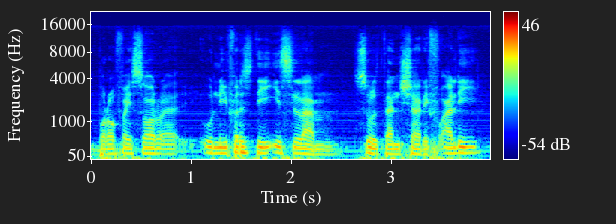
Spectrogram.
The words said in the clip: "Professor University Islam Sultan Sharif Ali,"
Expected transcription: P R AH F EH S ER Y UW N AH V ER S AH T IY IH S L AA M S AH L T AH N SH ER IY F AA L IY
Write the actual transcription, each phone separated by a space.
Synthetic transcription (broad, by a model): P R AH F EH S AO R UW N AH F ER S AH T IY IH S L AA M S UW L T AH N SH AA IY F AA L IY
